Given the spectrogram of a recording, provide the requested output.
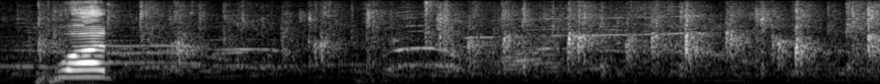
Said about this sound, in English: And thank you all. A big applause to every one of you.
